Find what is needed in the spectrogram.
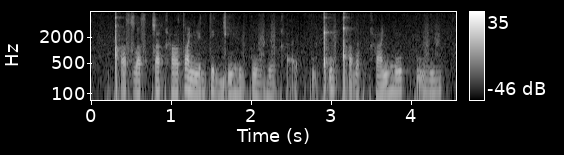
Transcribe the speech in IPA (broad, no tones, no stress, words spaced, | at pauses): ǃʼæsˤʎɛsˤcɪ qʰɛtˤæɲ ɪdtidɟɛ̰ɲ ɦivkuv ɦivqʰɛ̰ | kṵǃʼuvǃʼɪ dˤukqʰæɲɦu | kṵviv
